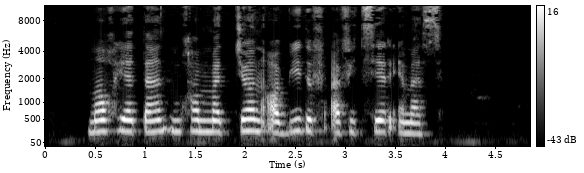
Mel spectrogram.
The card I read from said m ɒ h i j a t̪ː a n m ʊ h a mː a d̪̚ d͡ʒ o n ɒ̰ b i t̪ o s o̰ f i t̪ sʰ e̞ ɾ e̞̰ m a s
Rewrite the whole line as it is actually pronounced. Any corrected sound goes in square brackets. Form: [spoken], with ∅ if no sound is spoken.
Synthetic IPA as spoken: m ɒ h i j a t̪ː a n m ʊ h a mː a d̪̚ d͡ʒ [ɒ] n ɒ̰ b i [d̪] o [f] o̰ f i t̪ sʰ e̞ ɾ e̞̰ m a s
